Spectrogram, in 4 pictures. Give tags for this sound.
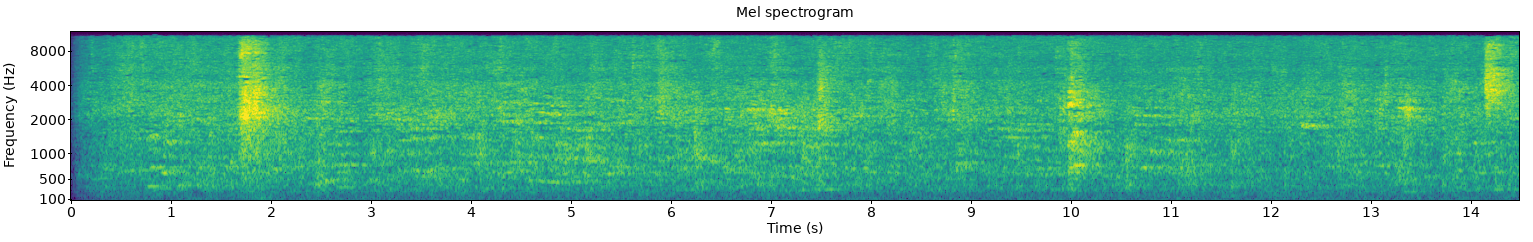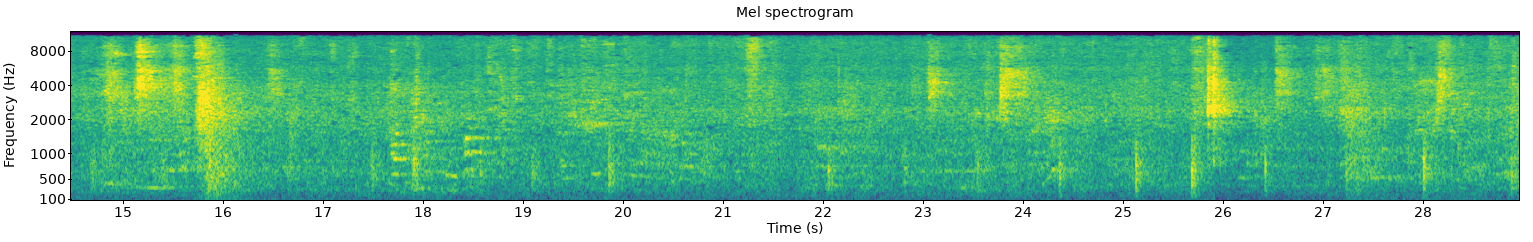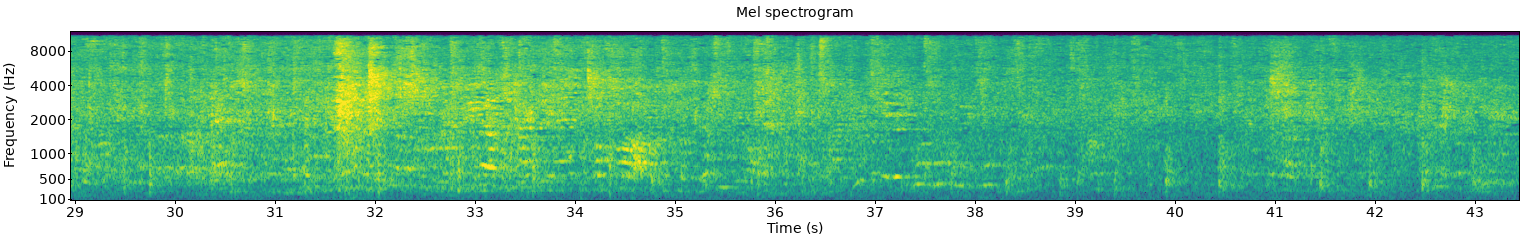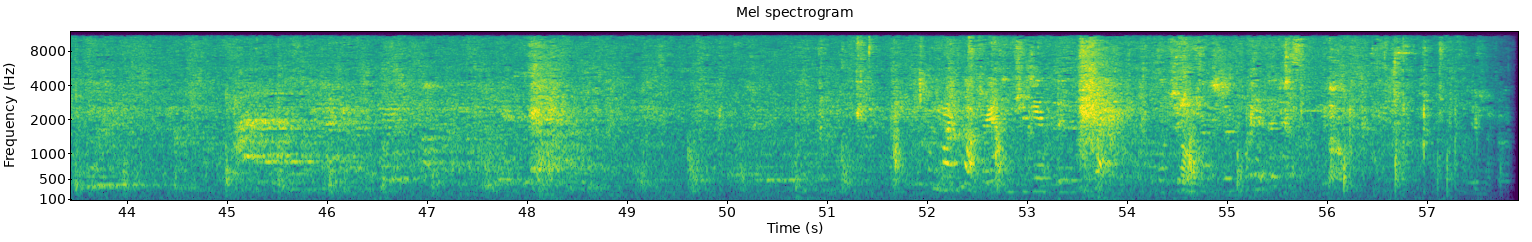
echo; field-recording; staircase; steps; voices

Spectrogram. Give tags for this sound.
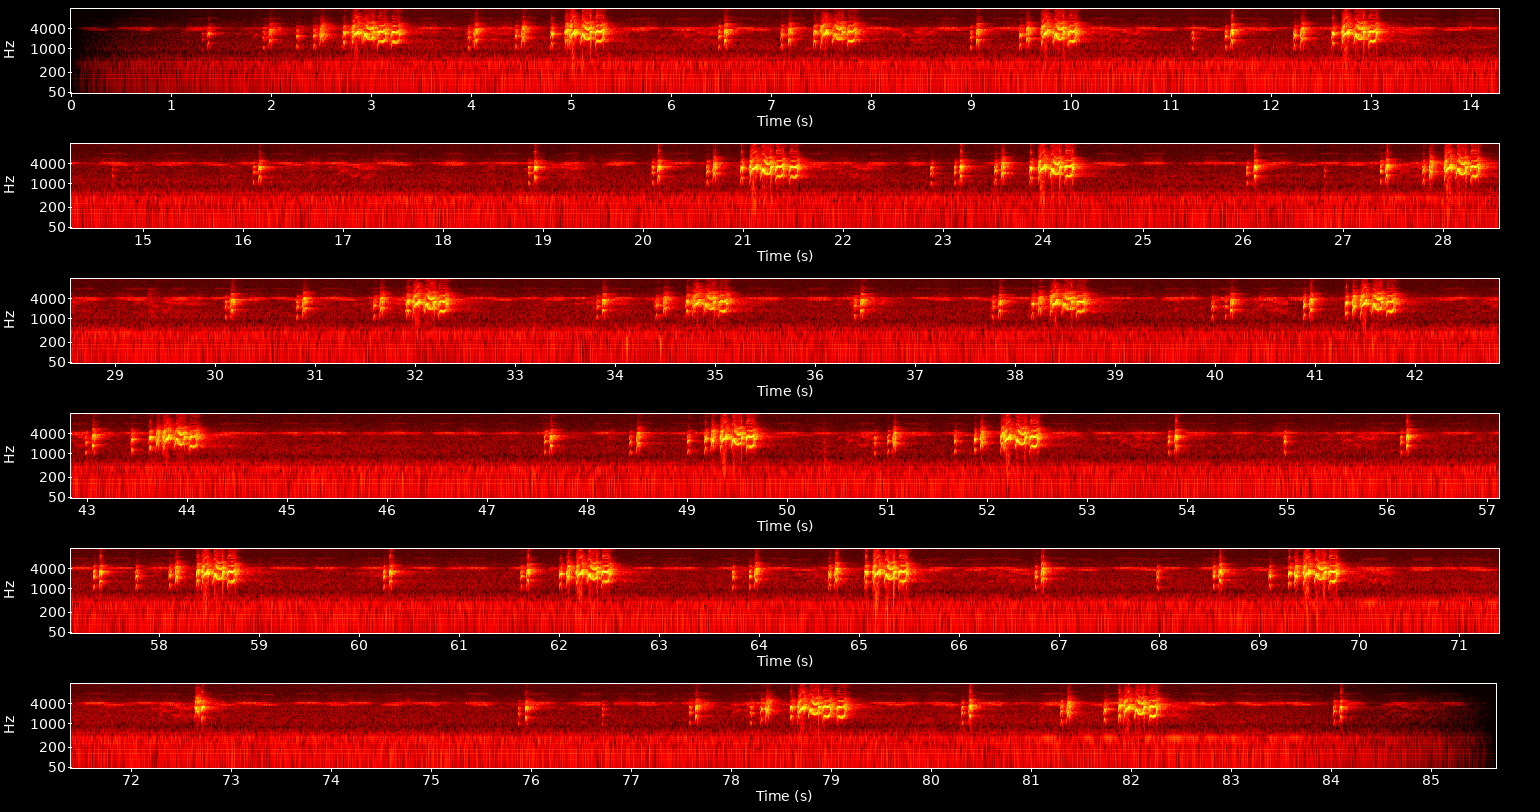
tyrannus-verticalis; western-kingbird

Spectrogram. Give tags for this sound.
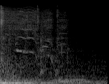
Buzz; electric; engine; Factory; high; Industrial; low; machine; Machinery; Mechanical; medium; motor; Rev

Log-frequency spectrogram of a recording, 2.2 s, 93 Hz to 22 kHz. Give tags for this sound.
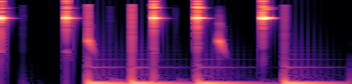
110-bpm; fm

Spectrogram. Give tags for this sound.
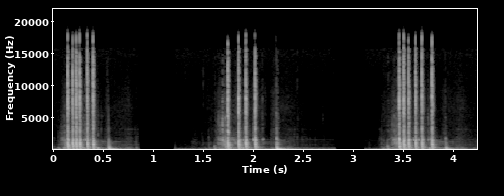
114i; automobile; bmw; car; effect; engine; foley; gear; handbrake; interior; lever; mechanic; mechanical; pull; sfx; sound; vehicle

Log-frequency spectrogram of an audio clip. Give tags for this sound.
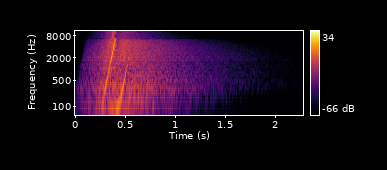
blip; speed

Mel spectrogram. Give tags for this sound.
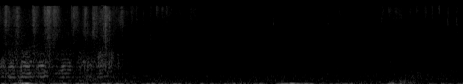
fly; buzz; window

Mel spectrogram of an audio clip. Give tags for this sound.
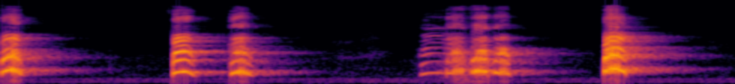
animal; dog; yip

